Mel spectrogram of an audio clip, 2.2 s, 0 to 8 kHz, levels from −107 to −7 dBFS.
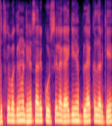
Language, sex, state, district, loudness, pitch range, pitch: Hindi, male, Jharkhand, Garhwa, -14 LUFS, 130-145 Hz, 140 Hz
